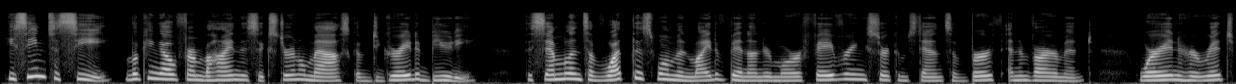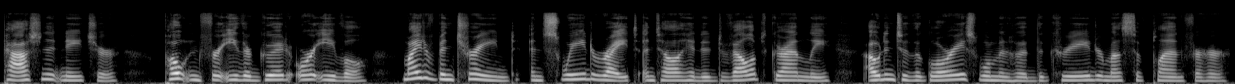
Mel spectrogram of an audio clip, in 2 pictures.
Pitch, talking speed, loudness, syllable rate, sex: 200 Hz, 160 wpm, -21 LUFS, 4.8 syllables/s, female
